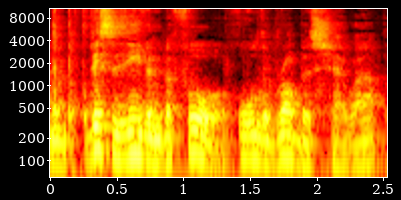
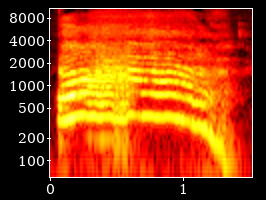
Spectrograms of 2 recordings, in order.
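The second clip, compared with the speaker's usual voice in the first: sudden high yelp of fright; high startled cry; 6 dB louder than usual. A narrator's reading. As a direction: shriek as you shoot upward. Ben shoots up into trees.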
